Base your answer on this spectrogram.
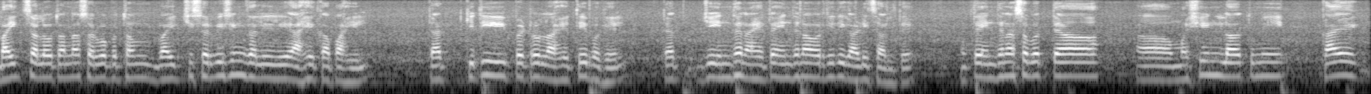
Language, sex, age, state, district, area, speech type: Marathi, male, 30-45, Maharashtra, Nanded, rural, spontaneous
